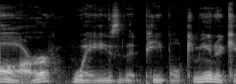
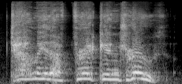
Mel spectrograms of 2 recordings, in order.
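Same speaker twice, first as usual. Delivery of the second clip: loud, higher, "frickin'" spat out angrily; aggressive demand; 12 semitones higher, 8 dB louder than usual. Shown as a demonstration. Demo of aggressive way to confront a liar, loud and angry. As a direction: bark it at a liar.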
